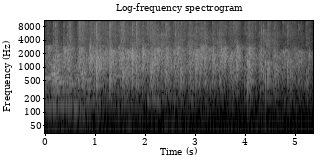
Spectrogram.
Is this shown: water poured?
no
